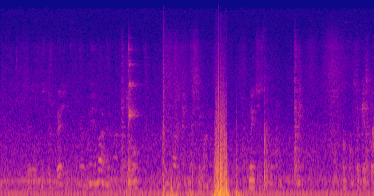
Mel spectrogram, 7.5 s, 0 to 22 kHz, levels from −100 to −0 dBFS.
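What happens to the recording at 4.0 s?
At 3.97 s, just before 4.0 s, compressed frames are skipped: roughly one frame, about 20 ms of audio, is never played, so the sound jumps ahead. The join where playback resumes is a brief glitch. On a spectrogram it is a narrow vertical mark, and on the waveform a discontinuity.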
